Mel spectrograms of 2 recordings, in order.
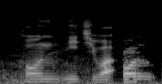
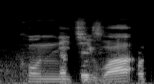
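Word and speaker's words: konnichiwa (こんにちは): Konnichiwa. And the greeting for evening is konbanwa. Now the last ha is actually pronounced as wa here because it's the topic particle, which I'll cover in another lesson.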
